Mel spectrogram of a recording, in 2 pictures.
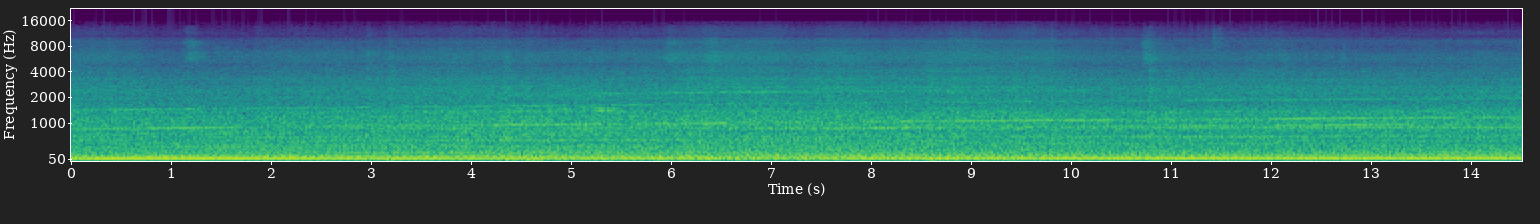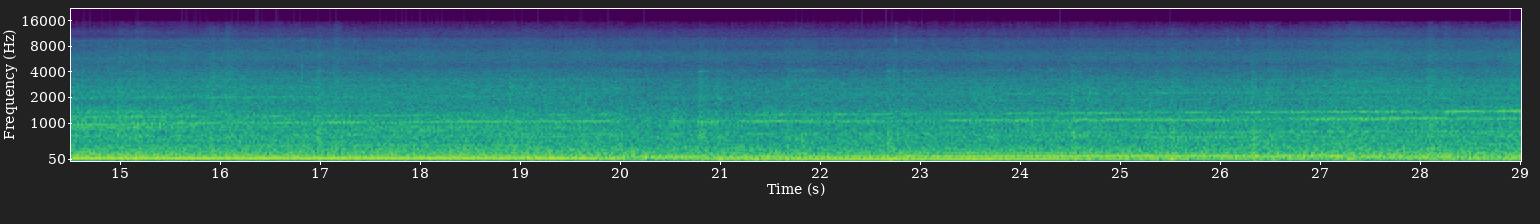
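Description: KiHa 2400 series diesel railcar under way, heard from inside the cabin: a steady low engine drone with a faint whine above it that slowly rises in pitch. About twenty seconds in the engine note drops and changes.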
